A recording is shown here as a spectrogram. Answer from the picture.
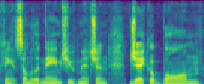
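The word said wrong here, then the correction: Boehme: I've actually since learned it's pronounced Bohme. Bohme, yeah, that sounds about right.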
